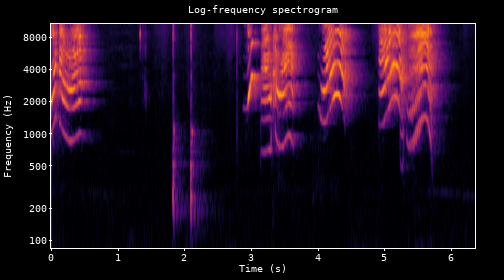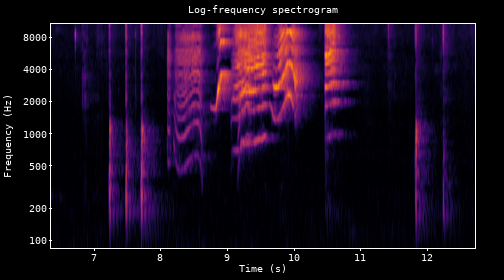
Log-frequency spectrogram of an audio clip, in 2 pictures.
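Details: Indoor pet parrot talking non-stop, saying words such as "Mummy", "Papa", "Mitthu Mitthu": many high, nasal, harmonic syllables with curving pitch, interspersed with sharp clicks and taps, in a small room.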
